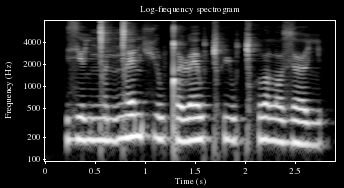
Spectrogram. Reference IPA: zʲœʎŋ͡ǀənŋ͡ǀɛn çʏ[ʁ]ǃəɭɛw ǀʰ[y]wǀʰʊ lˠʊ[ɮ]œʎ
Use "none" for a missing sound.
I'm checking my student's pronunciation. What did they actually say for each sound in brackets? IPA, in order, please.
w, y, z

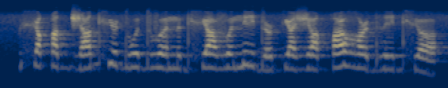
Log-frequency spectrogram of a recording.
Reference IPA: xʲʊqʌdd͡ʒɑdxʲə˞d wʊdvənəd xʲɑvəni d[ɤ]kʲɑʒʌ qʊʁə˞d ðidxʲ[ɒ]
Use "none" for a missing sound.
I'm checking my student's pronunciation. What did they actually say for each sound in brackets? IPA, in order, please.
ə˞, ʌ

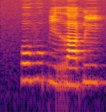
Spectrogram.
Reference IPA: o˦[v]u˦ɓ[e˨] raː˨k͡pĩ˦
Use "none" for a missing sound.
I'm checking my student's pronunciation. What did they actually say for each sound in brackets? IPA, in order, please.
v, i˨

